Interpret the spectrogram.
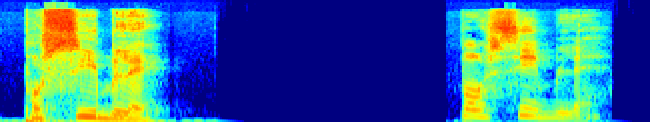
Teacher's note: the final E sound, posible, is a pure vowel, not A. Don't say posible, but posible.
